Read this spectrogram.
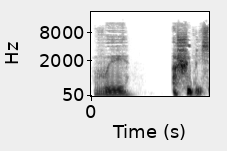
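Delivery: hesitant, halting murmur; faltering babble. A narrator's reading. Frightened psychiatrist babbles to the woman, mildly faltering. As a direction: falter slightly after the first word. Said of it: "пролепетал Кац".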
